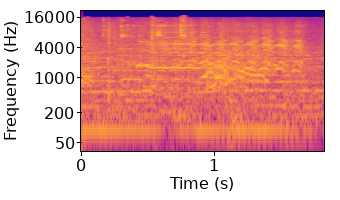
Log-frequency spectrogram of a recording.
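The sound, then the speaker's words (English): Horses whinny loudly while hooves clop steadily underneath, a dense, busy burst of neighing and trotting with no talking, as riders fight off the remaining guards and jump onto the horses. “They fight off the remaining guards and jump onto the horses.”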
